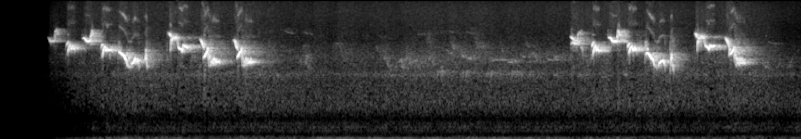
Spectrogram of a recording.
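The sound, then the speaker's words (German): A black-and-white songbird sings two close, clear bursts of quick, high, descending notes, separated by a few seconds of quiet, with no voices present. “Ist ein schwarz-weißer Vogel, sehr hübsch übrigens. Ich spiele ihn ab.”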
